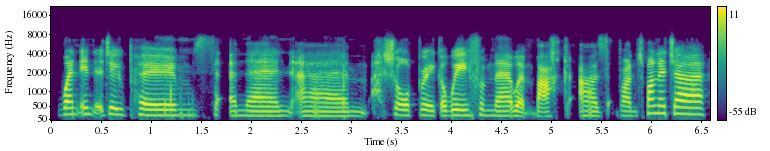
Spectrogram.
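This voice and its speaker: A woman with a Geordie accent, a recruitment consultant, talking about her work in a friendly, steady way. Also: fairly low pitch, a little slow, no echo, highs cut off. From Newcastle, England. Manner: friendly, explains steadily with fillers. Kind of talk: casual podcast interview.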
